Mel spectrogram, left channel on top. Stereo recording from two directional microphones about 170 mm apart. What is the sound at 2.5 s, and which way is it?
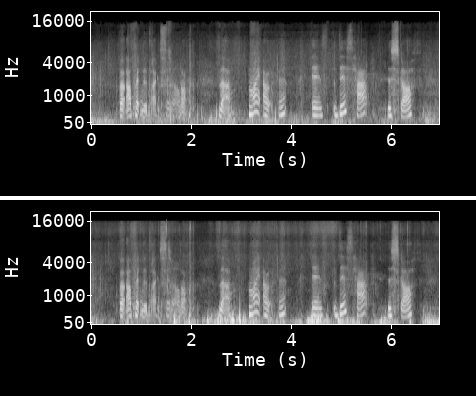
Speech, 5° left (ahead or behind).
